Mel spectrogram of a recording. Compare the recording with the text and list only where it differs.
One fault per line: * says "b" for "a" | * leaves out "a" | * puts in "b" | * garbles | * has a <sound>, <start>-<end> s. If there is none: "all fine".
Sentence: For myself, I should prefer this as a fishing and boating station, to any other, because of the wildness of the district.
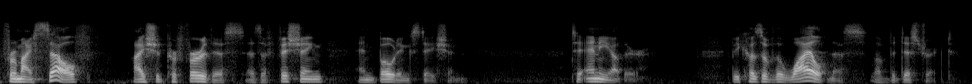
all fine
